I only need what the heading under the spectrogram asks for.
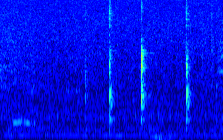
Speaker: shaft has some play in it you can hear that so up and down there's play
